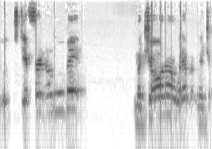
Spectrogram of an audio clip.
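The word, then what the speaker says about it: Mjölnir: Majorna, or whatever. How do you say it, Chris? Majorna, Manura, whatever. Mjolnir. That's how I say it, Mjolnir.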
